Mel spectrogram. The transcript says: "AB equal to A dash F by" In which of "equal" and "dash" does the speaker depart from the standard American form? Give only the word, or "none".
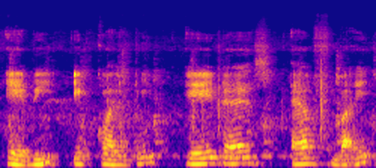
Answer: dash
